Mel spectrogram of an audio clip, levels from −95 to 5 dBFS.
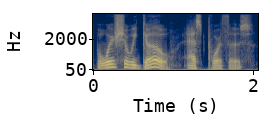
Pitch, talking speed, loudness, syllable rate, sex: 145 Hz, 205 wpm, -17 LUFS, 5.3 syllables/s, male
